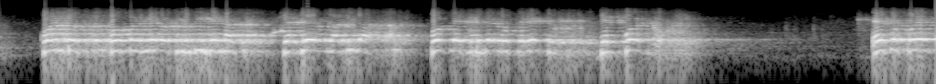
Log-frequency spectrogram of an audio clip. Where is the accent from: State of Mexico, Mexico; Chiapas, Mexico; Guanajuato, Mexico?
Chiapas, Mexico; first language Tzotzil; Spanish is a second language; quiero traducir un poco mi lengua materna, que es el lengua, la lengua tzotzil.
